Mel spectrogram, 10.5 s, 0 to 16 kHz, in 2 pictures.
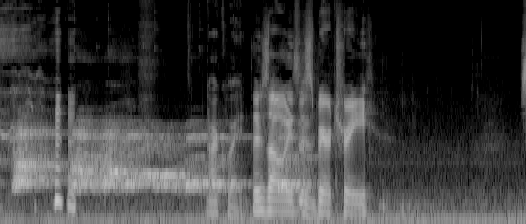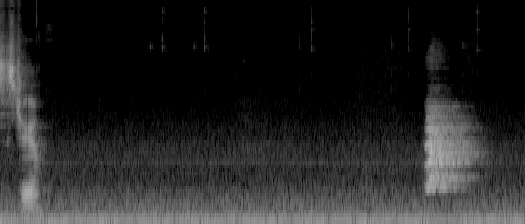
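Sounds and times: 
low steady hum: 0.0s - 10.5s
female dog barking: 0.1s - 3.2s, 9.5s - 10.1s
speech: 0.6s - 0.9s, 2.1s - 3.8s, 5.2s - 5.8s.

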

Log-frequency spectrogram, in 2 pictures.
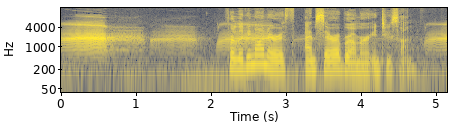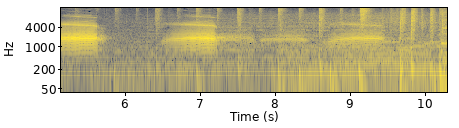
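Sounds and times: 
chorus of toads trilling at a pond: 0.0s - 3.4s, 4.8s - 9.6s
speech: 2.2s - 4.9s.

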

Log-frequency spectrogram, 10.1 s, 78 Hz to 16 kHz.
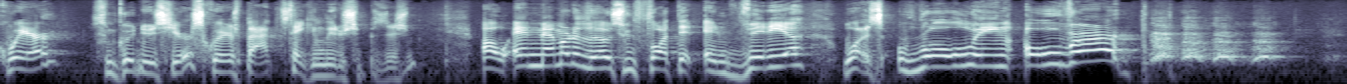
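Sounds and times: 
speech: 0.0s - 9.0s
dog barking sound effect: 8.6s - 9.8s.

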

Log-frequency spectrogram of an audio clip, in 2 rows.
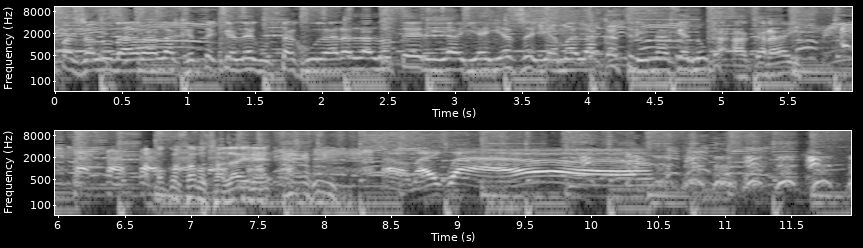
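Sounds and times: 
speech: 0.1s - 11.9s
laughter: 4.0s - 11.9s
pet dog howling: 9.1s - 11.9s
pet dog barking sharply: 9.9s - 11.9s.

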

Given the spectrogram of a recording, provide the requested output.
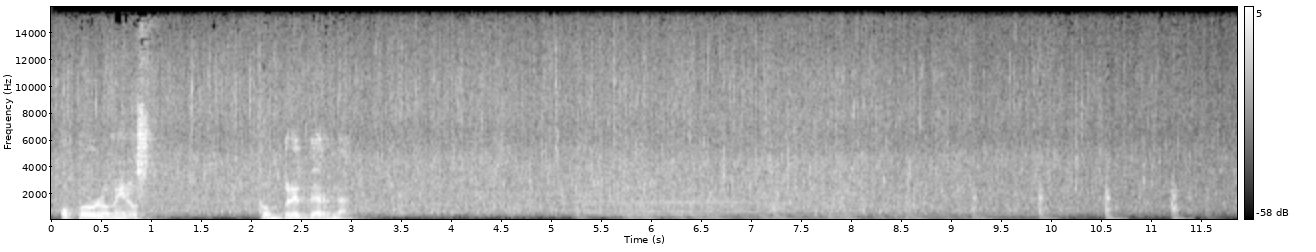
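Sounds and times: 
river water flowing: 0.0s - 11.8s
speech: 0.1s - 1.1s, 2.1s - 3.1s.

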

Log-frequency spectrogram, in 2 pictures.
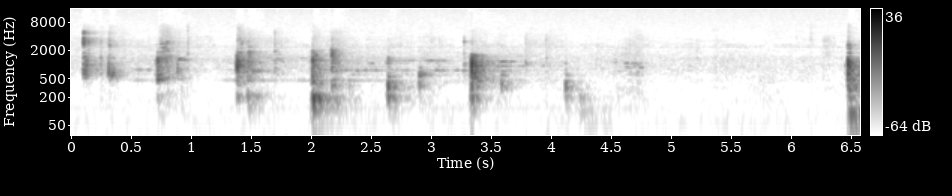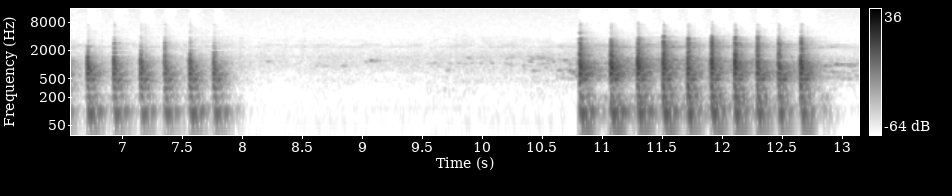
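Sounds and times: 
loud firm knocking on a door: 6.5s - 8.0s, 10.8s - 12.8s.

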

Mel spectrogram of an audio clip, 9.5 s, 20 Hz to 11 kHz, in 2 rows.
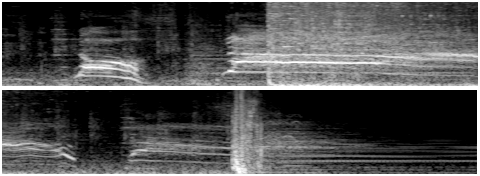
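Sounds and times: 
speech: 0.7s - 1.5s
closed window glass shattering as a man's body smashes through: 2.6s - 5.4s.

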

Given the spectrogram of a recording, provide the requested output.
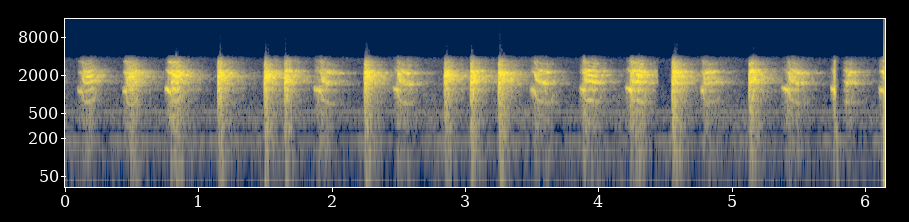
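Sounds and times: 
turkey yelps and clucks blown on a game call: 0.0s - 6.1s.

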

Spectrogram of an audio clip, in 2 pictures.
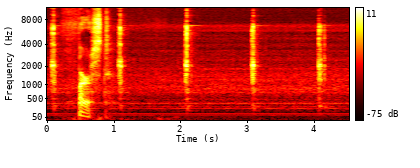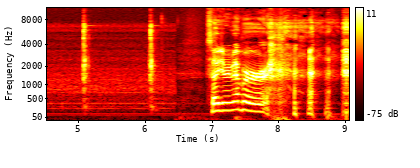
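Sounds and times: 
clock ticking: 0.0s - 0.3s, 1.0s - 1.3s, 2.0s - 2.3s, 3.0s - 3.3s, 4.0s - 4.4s, 5.0s - 5.4s, 6.0s - 6.4s
speech: 0.5s - 1.1s, 7.0s - 8.9s
laughter: 7.9s - 9.0s.

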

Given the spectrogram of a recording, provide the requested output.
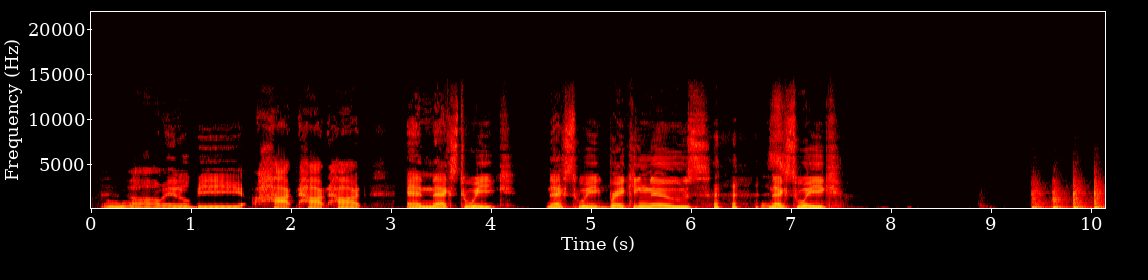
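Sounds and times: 
speech: 0.1s - 7.6s
laughter: 6.1s - 7.0s
knocking on wood: 9.4s - 10.1s.

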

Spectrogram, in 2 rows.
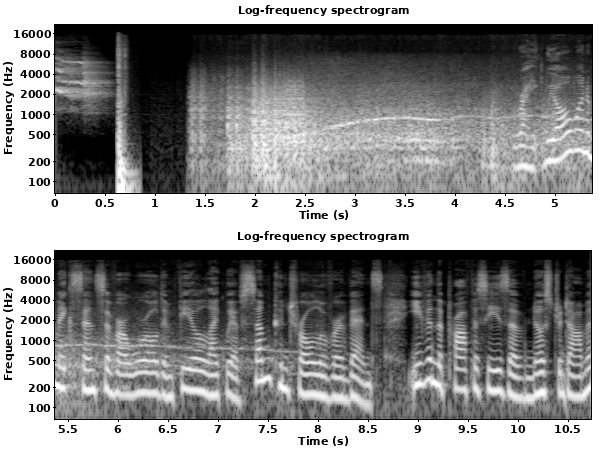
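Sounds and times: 
thunder crack: 1.3s - 8.7s
rushing storm noise: 1.4s - 8.7s
speech: 4.6s - 10.7s.

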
